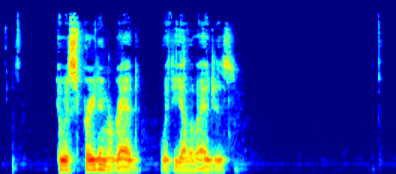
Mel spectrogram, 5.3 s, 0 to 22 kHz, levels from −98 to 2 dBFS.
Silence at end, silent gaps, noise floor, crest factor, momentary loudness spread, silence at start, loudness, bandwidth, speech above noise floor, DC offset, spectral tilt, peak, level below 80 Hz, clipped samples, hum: 2.15 s; none; -88 dBFS; 20 dB; 16 LU; 0.75 s; -18 LUFS; 16 kHz; 69 dB; under 0.1%; -3.5 dB/octave; -2 dBFS; -60 dBFS; under 0.1%; none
